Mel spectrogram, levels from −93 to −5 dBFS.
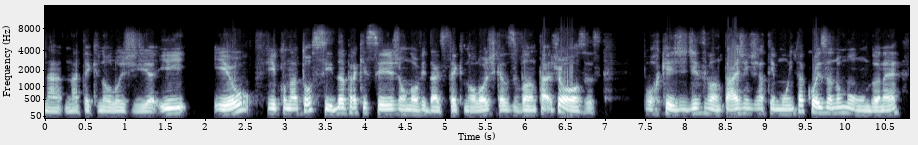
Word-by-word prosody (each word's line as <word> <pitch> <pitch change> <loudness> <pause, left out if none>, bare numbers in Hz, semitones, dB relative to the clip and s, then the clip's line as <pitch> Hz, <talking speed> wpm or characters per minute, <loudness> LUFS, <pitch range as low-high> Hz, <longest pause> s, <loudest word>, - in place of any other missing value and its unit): na-na 80 0 -6
tecnologia 85 -1 -4
e 255 +1 +2 0.3
e 105 - 0
eu 125 - +4
fico 120 0 -3
na 110 -1 +2
torcida 125 - +1
para 120 - 0
que 125 - -6
sejam 110 -3 0
novidades 95 -3 0
tecnológicas 95 +1 0
vantajosas, 95 +2 +2 0.5
porque - - -1
de 100 +1 -5
desvantagem 115 0 0
já 115 0 -6
tem - - -6
muita 105 +9 -2
coisa 130 -4 +3
no 125 - -1
mundo, 95 -8 -1
né 95 +1 0
105 Hz, 135 wpm, -14 LUFS, 95-120 Hz, 0.5 s, eu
